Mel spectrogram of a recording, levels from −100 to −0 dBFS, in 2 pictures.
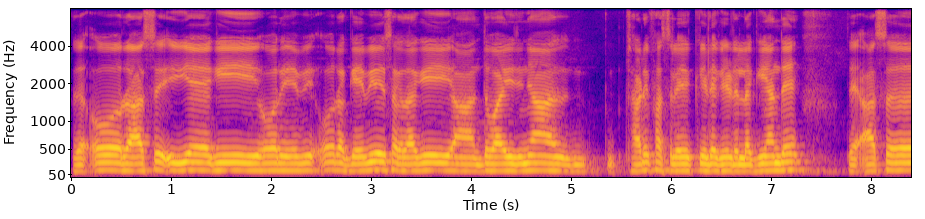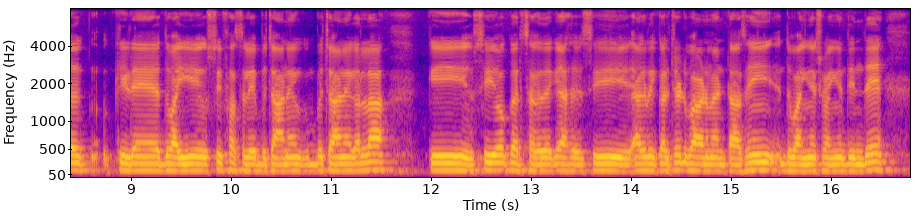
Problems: none marked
